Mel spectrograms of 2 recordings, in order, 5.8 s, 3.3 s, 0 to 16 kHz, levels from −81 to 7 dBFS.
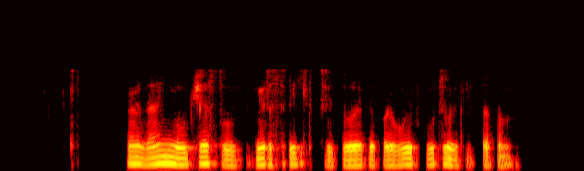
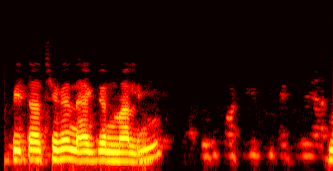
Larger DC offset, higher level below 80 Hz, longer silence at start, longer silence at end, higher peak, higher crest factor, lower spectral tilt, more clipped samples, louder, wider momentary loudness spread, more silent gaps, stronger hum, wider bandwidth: neither; first, -38 dBFS vs -56 dBFS; first, 0.7 s vs 0.05 s; first, 0.7 s vs 0 s; second, -6 dBFS vs -2 dBFS; about the same, 16 dB vs 14 dB; first, -13.5 dB/octave vs -12 dB/octave; neither; second, -23 LUFS vs -13 LUFS; second, 11 LU vs 16 LU; first, 0.88-1.26 s vs none; neither; about the same, 4 kHz vs 4 kHz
